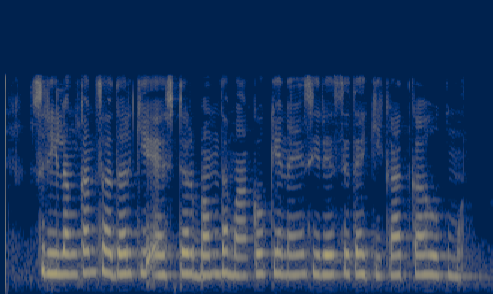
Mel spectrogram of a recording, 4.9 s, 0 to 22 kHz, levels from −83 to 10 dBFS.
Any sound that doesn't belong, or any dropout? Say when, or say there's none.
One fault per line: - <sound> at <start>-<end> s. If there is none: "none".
none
